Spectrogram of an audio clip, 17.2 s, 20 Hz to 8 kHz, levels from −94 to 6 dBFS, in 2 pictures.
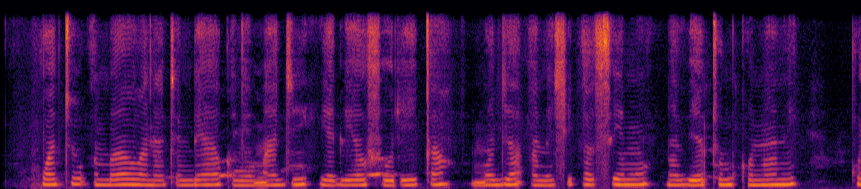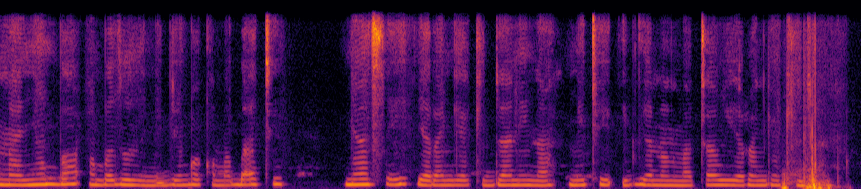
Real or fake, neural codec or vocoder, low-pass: fake; codec, 16 kHz, 6 kbps, DAC; 7.2 kHz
